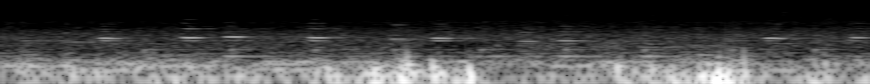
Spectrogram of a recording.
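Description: Wind buffeting an outdoor microphone: a heavy, uneven low rumble. Soft background music notes play faintly over it.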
